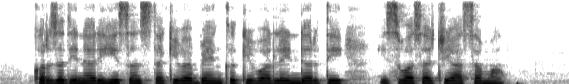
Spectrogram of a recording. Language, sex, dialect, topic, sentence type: Marathi, female, Southern Konkan, banking, question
